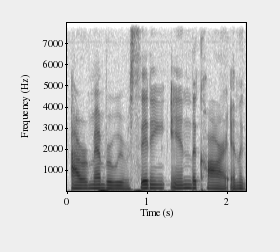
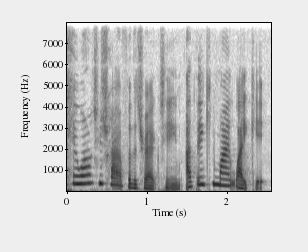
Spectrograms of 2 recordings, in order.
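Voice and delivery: high, light encouraging mom voice, quicker; sweet mom voice; 12 semitones higher, faster than usual. Retold or imitated. Mother nudging her daughter toward track, high and sweet. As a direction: coax her gently, voice lifted high. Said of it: "I was just like".

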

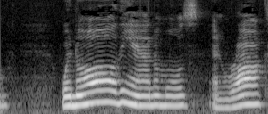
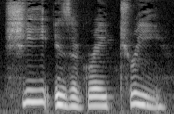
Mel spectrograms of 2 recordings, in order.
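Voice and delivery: plain reading voice

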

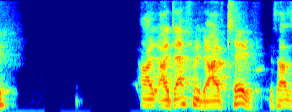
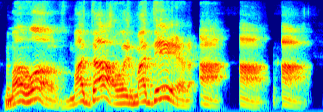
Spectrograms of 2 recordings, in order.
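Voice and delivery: lightly voiced Dracula; a hint of a hammy Dracula; 3 semitones higher, 3 dB louder, slower than usual. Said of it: "to get you to do the voice".

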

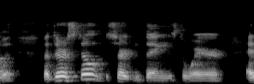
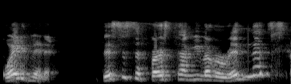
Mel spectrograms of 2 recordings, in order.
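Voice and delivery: mock surprise; 11 semitones higher than usual. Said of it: "he's like".

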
